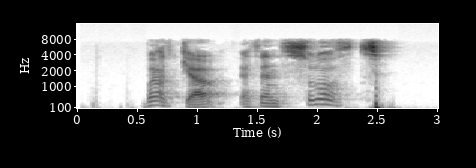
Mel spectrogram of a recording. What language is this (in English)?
Kabyle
